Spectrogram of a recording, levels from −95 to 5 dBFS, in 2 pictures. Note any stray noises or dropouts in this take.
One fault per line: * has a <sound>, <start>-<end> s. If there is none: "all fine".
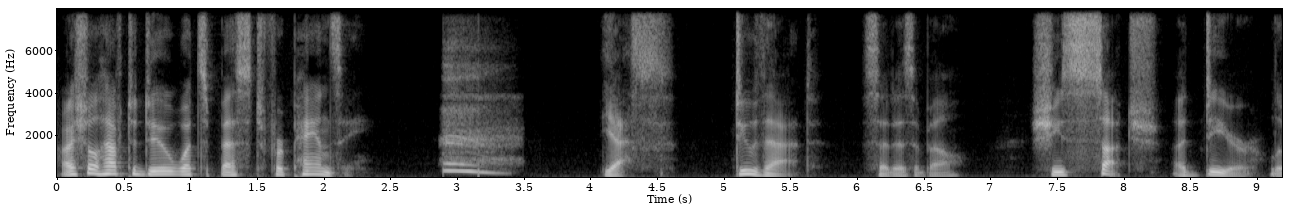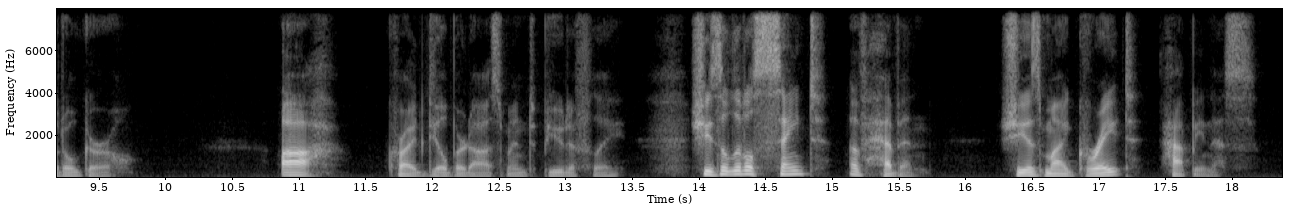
* has a sigh, 2.9-3.5 s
